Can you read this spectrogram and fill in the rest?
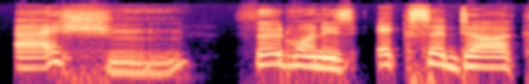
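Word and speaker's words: X Æ A-Xii: One is X AEA-X small II, pronounced Ash.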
